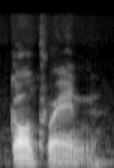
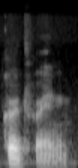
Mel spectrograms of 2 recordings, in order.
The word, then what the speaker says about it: Godwin: You know, sometimes you get a block on the name, and I always pronounce Eileen's surname wrong. It's Godwin, not Goodwin, Godwin.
